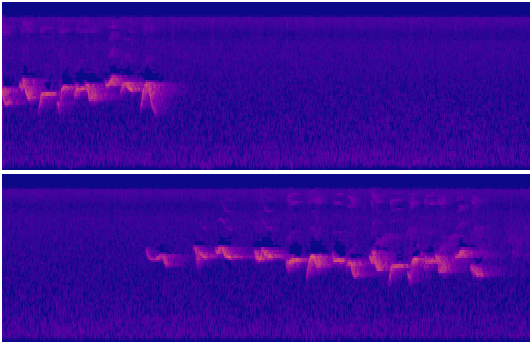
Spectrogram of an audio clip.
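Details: Streamside bird song: a short burst of bright, sliding chirps opens, followed by about five seconds of quiet hiss, then a longer fast-paced warbled phrase of repeated down-slurred whistles closes the sequence.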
